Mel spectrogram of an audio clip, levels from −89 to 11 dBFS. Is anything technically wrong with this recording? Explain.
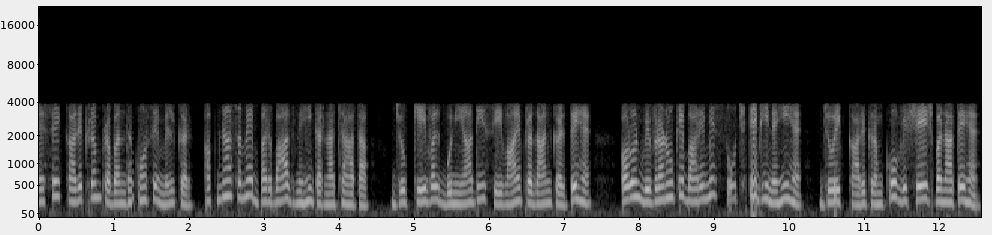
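Yes. The speech has two kinds of fault.

Throughout, the audio carries the Bluetooth CVSD headset codec. Nothing above 4 kHz survives. The one-bit up-or-down coding, which fits a 64 kbps link, lags loud high sounds. S sounds turn scratchy, and a granular hiss sits under everything.

There are three Bluetooth headset packet repeated events. Lost packets were replaced by decoding the previous packet again. Repeating every 3.75 ms gives a buzz near 267 Hz. From 1.24 to 1.27 s, before "से मिलकर अपना समय", about 26 ms is lost, which fits roughly seven packets. From 9.51 to 9.58 s, before "भी नहीं हैं जो", about 38 ms is lost, scattered over 60 ms, with the longest run around 20 ms. At 10.61 to 10.63 s, between "भी नहीं हैं जो" and "कार्यक्रम को", about 11 ms is lost. That fits roughly three packets and makes a brief tick-like buzz.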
